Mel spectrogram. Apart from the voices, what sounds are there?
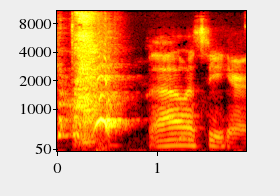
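sneeze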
